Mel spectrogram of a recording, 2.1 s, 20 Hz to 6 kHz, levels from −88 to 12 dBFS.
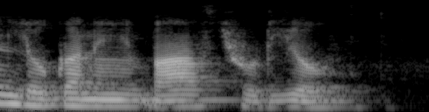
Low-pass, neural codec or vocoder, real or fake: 5.4 kHz; none; real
